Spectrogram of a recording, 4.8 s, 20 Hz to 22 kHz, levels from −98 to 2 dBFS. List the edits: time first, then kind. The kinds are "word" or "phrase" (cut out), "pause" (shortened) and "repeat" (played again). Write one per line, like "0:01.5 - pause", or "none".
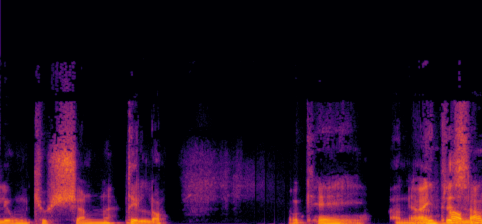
0:01.3 - word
